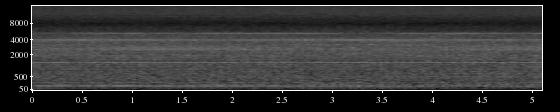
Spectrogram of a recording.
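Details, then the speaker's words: Game Changer RC cooling fan for an RC car, powered from a 3S 1300mAh Z-pack battery: steady high-pitched whir, clean constant whine, no rattle or wobble; fan running normally. "So right now what I can do is I can actually hook up this fan and let you hear what this thing sounds like. Holy smokes."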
